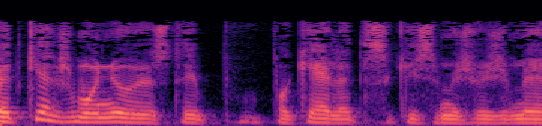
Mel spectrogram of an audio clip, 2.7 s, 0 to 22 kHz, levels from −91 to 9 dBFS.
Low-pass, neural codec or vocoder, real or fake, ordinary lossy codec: 19.8 kHz; none; real; MP3, 48 kbps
